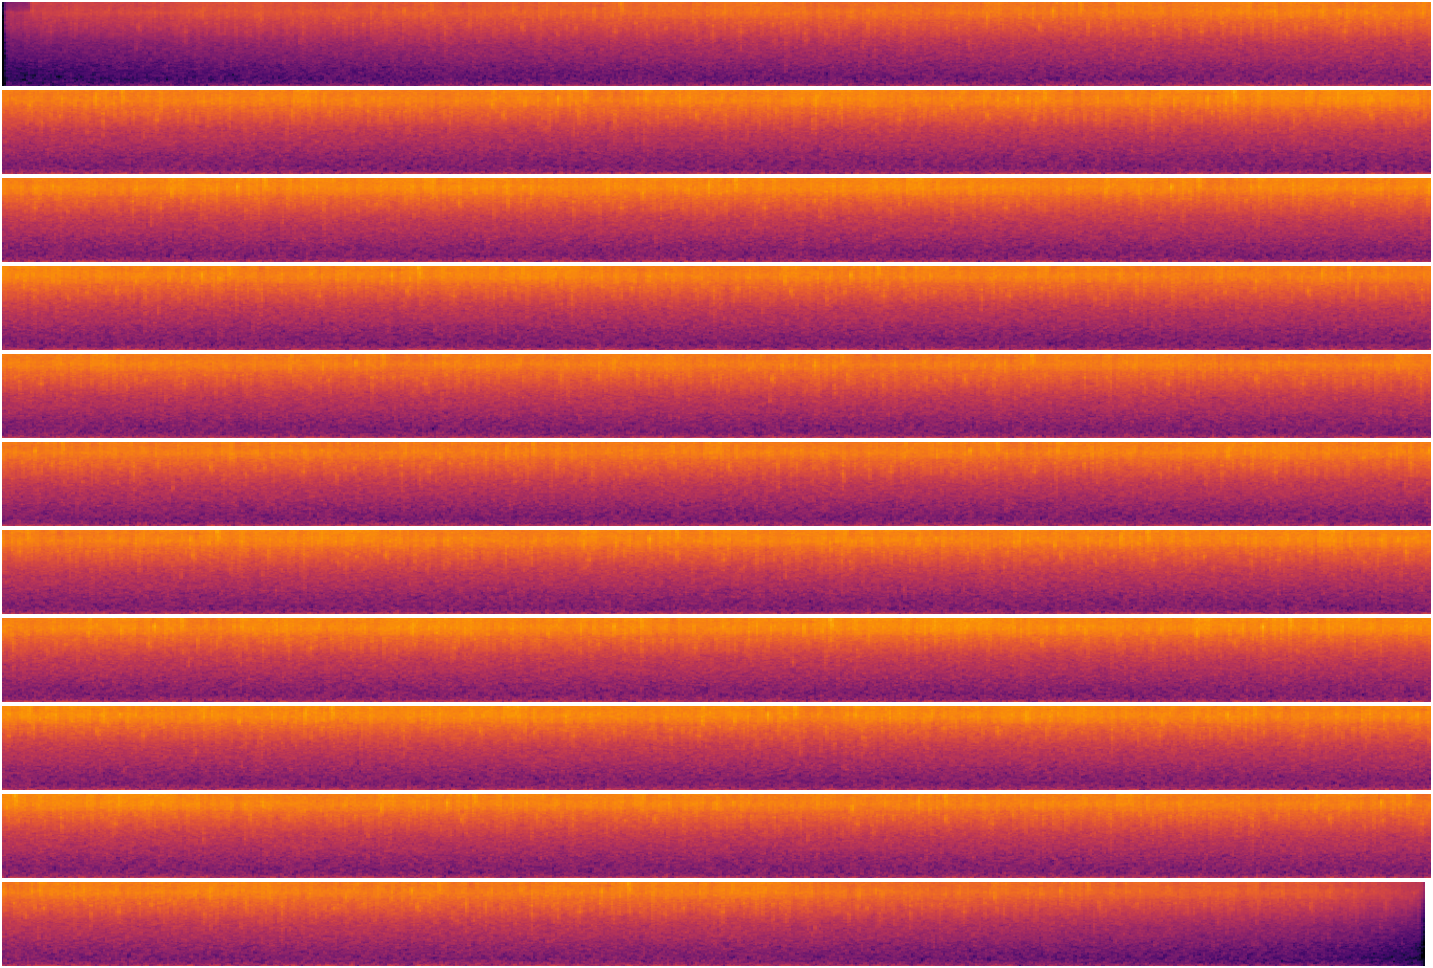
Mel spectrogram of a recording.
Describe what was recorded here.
Inside the forest as it starts to rain. The sound of the water drops on the tree leaves and pouring down the trunks and path. Wahlhausen, Wald, Regen, Innerhalb des Waldes als es zu regnen beginnt. Die Klänge der Wassertropfen auf den Blättern und wie sie die Baumstämme herunterlaufen. Wahlhausen, forêt, pluie, En forêt, alors qu’il commence à pleuvoir. Le son de l’eau qui goutte sur les feuilles des arbres et coule le long des troncs sur le chemin.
